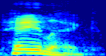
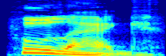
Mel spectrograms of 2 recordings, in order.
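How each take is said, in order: First: The name is said with the vowels of Peleg. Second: The name is said with the vowels of Pulag. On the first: The speaker calls it wrong. "You would not pronounce it Peleg" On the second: The speaker calls it right. "you would change the vowel sounds"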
